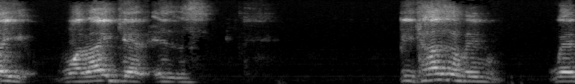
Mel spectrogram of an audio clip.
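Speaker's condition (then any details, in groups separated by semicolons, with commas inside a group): Cerebral palsy; speech affected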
